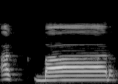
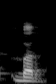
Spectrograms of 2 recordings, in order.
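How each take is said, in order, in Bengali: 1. একটি স্বরধ্বনি দীর্ঘ করে টানা হয়। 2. কোনো স্বরধ্বনিই টানা হয় না। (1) "আকবার বলে টান দিয়ে ফেলি" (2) "আসল উচ্চারণ হচ্ছে আল্লাহু আকবার"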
